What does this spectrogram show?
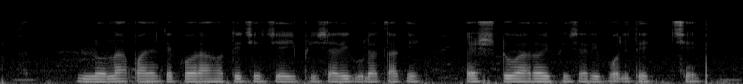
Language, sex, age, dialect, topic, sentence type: Bengali, male, 18-24, Western, agriculture, statement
